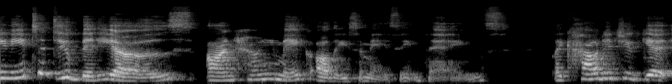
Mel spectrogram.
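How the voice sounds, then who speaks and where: A woman chatting excitedly as she opens gifts on her craft vlog, gasping and exclaiming often. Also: fairly high pitch. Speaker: craft vlogger. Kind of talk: casual unboxing chat. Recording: echoey room.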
